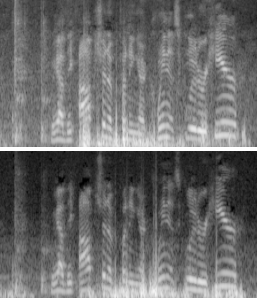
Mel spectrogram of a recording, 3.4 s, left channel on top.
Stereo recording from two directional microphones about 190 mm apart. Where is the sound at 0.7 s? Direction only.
25° left (ahead or behind).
